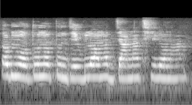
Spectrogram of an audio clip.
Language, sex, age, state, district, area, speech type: Bengali, female, 18-30, West Bengal, Birbhum, urban, spontaneous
